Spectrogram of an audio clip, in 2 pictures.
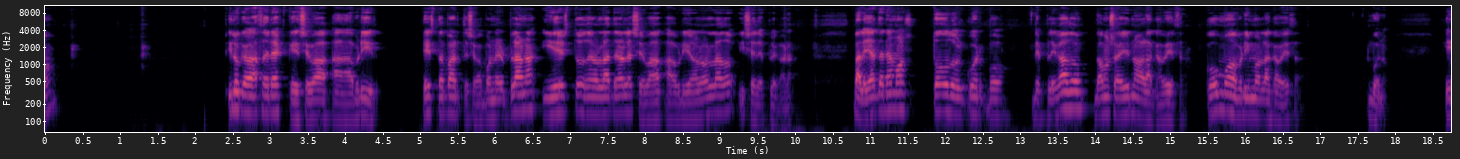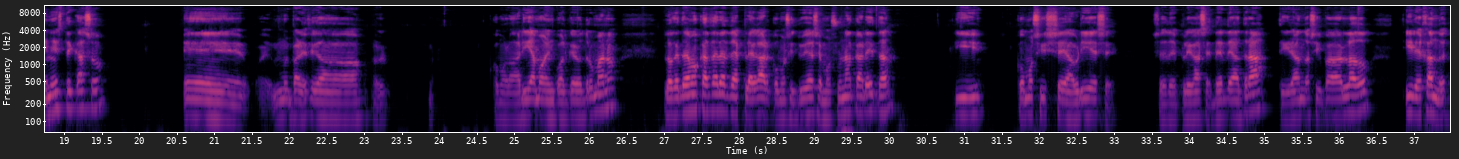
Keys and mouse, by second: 0.2 ctrl+right click, 1.2 ctrl+e, 3.3 middle click, 8.9 middle click, 9.6 ctrl+middle click, 10.1 shift+middle click, 10.3-24.6 middle drag, 24.6 right click, 25.1-30.7 middle drag, 25.6 right click, 30.7 ctrl+right click, 31.0-33.8 middle drag, 33.8 ctrl+right click, 36.3-37.4 middle drag.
